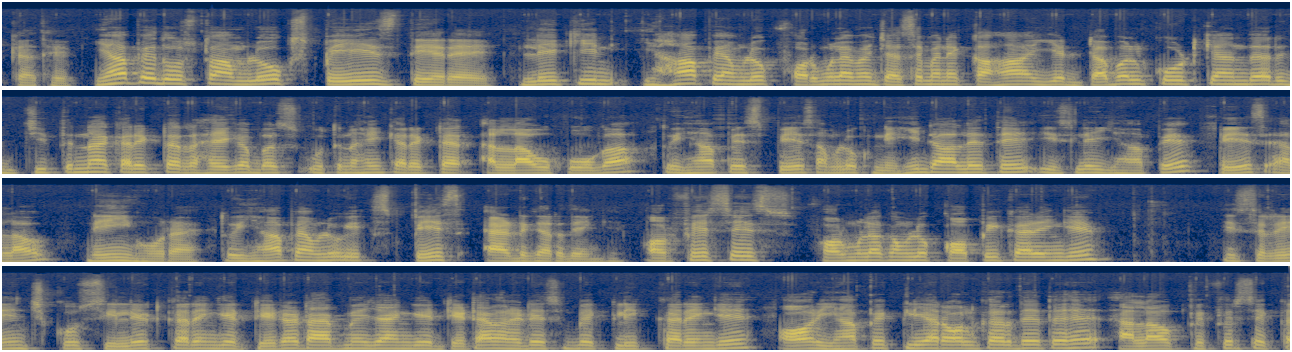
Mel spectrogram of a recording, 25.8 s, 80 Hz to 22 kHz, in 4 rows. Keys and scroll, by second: 18.6 ctrl+c.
